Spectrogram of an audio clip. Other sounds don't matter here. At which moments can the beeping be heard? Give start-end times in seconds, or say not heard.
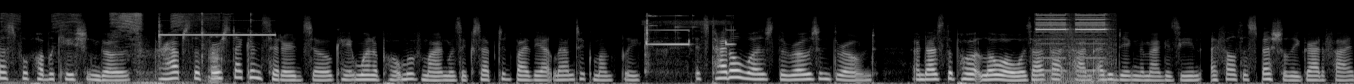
1.6-2.8, 6.4-7.3, 10.3-11.2.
